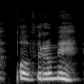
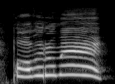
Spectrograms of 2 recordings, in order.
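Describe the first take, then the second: First: High, dismayed cry of povero me; first lament. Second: Much higher, louder povero me cried out; anguished shout. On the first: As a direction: start the wail, not yet full. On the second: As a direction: let the second povero me burst into a wail. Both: Acted. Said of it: "gridò Pinocchio".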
